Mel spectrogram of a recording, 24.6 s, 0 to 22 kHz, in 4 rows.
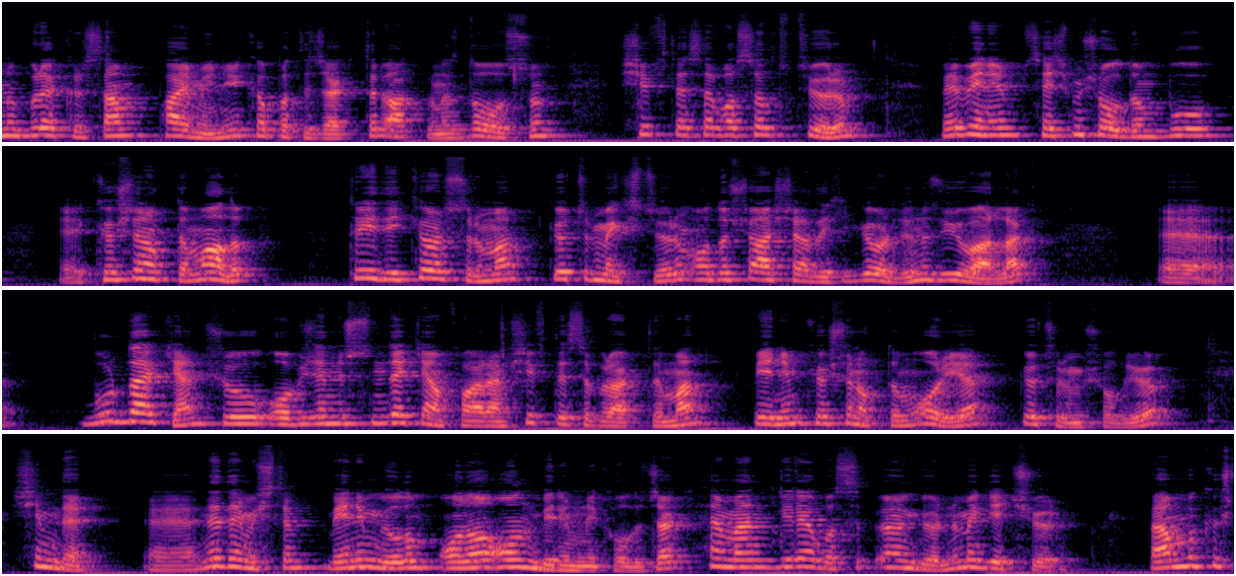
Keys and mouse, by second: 3.1 shift+s, 22.3 KP_1.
